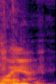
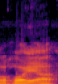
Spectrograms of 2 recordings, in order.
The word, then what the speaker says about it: La Jolla: La Jolla. Jolla. Yes, LL together is a Y sound. La Jolla, and of course J in Spanish is a H sound.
